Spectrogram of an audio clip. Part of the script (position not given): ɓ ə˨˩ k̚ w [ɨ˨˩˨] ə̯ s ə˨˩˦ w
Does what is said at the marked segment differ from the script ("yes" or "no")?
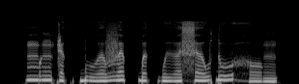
no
